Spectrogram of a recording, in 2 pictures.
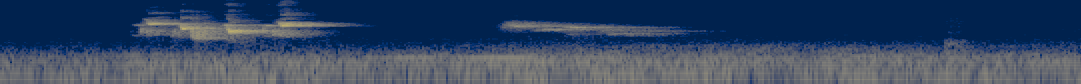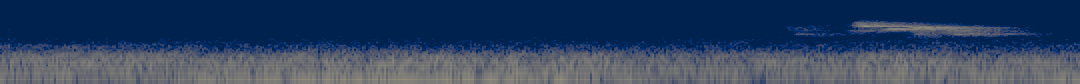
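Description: A bulbul gives a burst of bright, warbled notes, then two short whistled phrases spaced several seconds apart, over a low background hum.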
